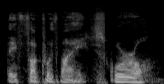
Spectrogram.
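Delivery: low, slow, soft mock action-hero growl; underplay it like a vengeful movie hero; brooding avenger. Host voicing John Wick meme, low slow menace.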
